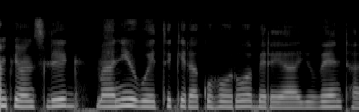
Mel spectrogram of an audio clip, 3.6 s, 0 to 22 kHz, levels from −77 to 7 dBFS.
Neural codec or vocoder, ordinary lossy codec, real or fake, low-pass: autoencoder, 48 kHz, 32 numbers a frame, DAC-VAE, trained on Japanese speech; none; fake; 10.8 kHz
